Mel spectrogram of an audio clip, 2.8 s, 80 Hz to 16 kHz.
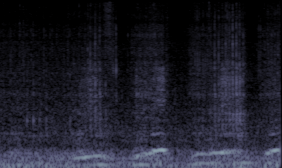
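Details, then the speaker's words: Prusa i3 MK2 X-axis carriage moved by hand: smooth travel until one spot, then a clicking, rumbly, pebbly sound and the axis becomes hard to move; cause unknown. "You hear that? Like a clicking, rumbly sound. So that doesn't exist for the rest of it. It'll hit there, and like the moment that sound happens, it gets all rumbly and hard to like move."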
